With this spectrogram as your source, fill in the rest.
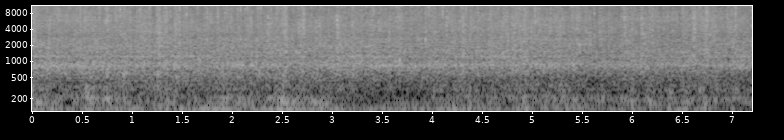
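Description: Model train wheels click over rail joints.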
